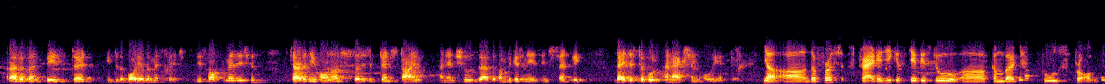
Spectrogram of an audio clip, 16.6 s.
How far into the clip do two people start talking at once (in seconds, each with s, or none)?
none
